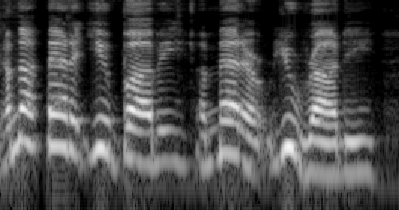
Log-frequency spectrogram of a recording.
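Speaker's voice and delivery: screaming with pitch up high. Retelling how Tiffany's mom turned around on the kids, retelling a scream. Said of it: "starts screaming".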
